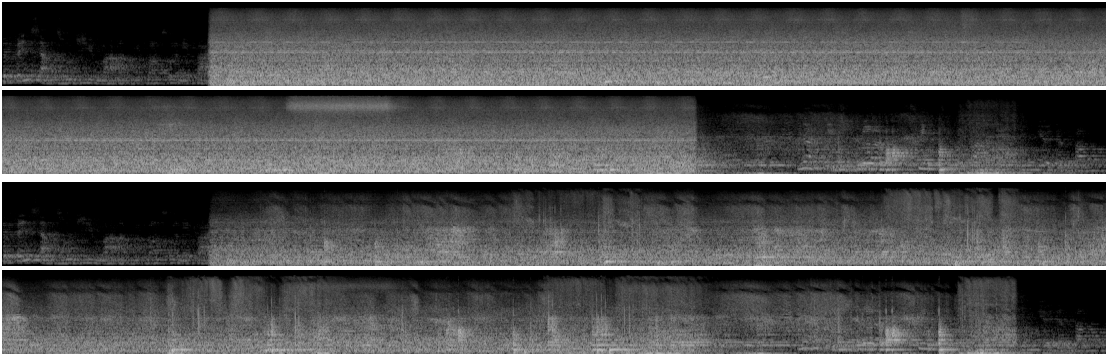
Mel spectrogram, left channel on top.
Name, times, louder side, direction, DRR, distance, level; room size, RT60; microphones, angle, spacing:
voice 1, 0.0-6.8 18.6-19.9 20.1-21.9, equal, 15° left, -4 dB, 2.4 m, -42 dB
sound 1, 2.1-18.0, left 6 dB, 55° left, 0.4 m, -24 dB
sound 2, 2.5-21.2, right 5 dB, 80° right, 0.5 m, -30 dB
voice 2, 7.1-14.4 14.7-17.0 17.3-17.9, equal, 30° left, -6 dB, 1.7 m, -42 dB
13.5 x 13.0 x 3.4 m, 2.6 s
head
